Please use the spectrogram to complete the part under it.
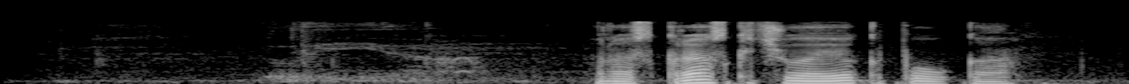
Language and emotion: Russian, neutral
